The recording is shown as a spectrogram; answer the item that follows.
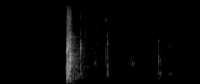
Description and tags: Smashing Can 05
metallic, aluminum, object, beer, drink, can, soda, beverage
